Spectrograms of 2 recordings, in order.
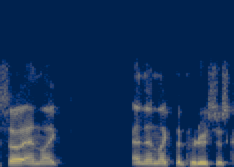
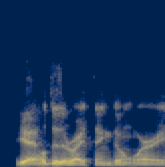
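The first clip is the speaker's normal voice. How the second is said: ordinary talk, nothing marked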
